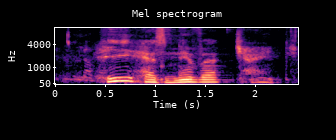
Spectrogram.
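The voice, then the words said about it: Mixed South African and British accent. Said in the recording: “I have this accent, which is kind of this bizarre mix of coloured South African, a little bit of bizarre UK and Singapore thrown in, and then I've gone and lived in regional Queensland”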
